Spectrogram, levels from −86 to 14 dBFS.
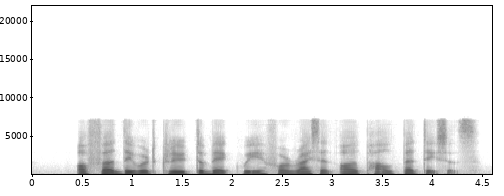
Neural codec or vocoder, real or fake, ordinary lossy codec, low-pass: codec, 16 kHz, 0.2 kbps, FocalCodec; fake; none; 7.2 kHz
